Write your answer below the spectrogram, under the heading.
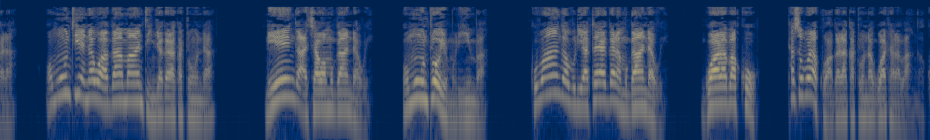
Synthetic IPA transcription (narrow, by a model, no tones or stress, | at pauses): la̰ | o̞muːntuje̞nːaβwaːɡaːmaːntiɲɟaɡalakato̞ːnda | ne̞je̞ŋɡaːcaːwamuɡaːnda̰wḛ | omuːntuo̞jo̞mṵliːmba̰ | kuβaːŋɡaβuliatajaɡalamuɡaːnda̰we̞̰ | ɡwaːlaβako̞ | taso̞βo̞lakwa̰ːɡalakato̞ːndaɡwaːtala̰βa̰ːŋɡa̰ko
